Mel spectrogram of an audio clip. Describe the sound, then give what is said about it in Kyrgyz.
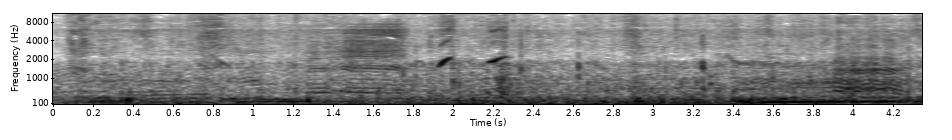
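Sheep bleating on a mountain pasture, where a flock of about 500 head grazes. One low bleat sounds near the end, over a steady bed of outdoor noise. “Бияк койлорум меники. Азыр канча коюңуз бар? 500 баш бар.”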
